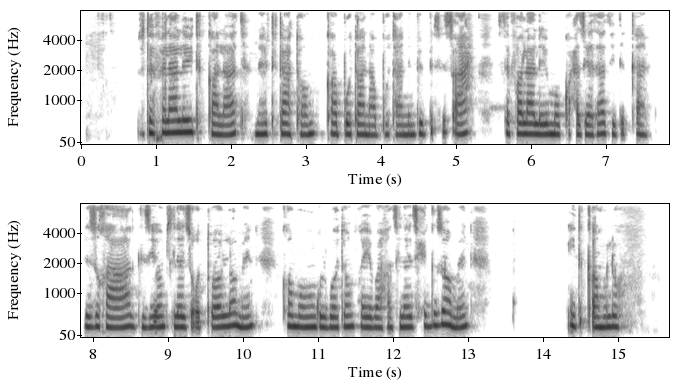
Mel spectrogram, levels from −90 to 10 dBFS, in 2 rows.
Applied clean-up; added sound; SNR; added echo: none; none; none; none.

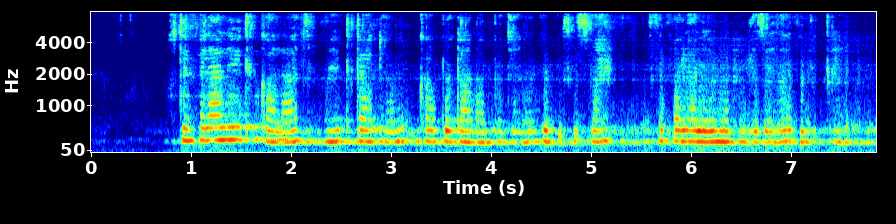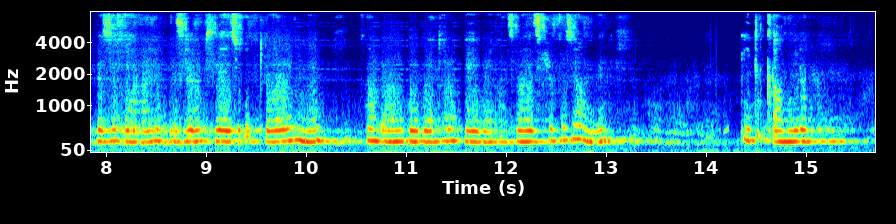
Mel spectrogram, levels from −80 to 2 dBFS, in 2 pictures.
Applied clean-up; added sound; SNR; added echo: neural separator model SepFormer DNS4.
